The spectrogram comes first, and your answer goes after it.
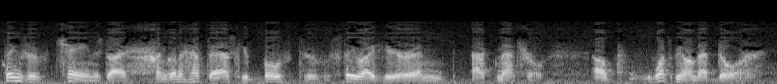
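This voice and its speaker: A small-town police chief in a vintage radio drama, courteous yet firm. He is businesslike and a little halting, with animated pitch, on a dull recording. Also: slight background noise. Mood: urgent, controlled. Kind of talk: old-time radio drama acting. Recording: dull old radio broadcast.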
